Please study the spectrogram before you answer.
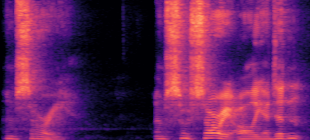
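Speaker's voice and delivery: the fight drained, stunned remorse; horrified apology. Acted.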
